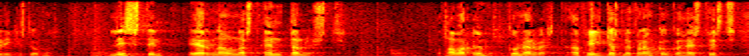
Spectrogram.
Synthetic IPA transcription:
riːcɪst̪jowɾt̪naɾ̥lɪst̪ɪn | ɛɾnaːwnast̪ɛnt̪alʏ̰st̪ | ɔɣθaðvaɾʏm̥kʏnaɾvɛr̥t̪aðfɪlcast̪mɛðfɾamkowŋkʏɦɛjst̪fɪr̥t̪s

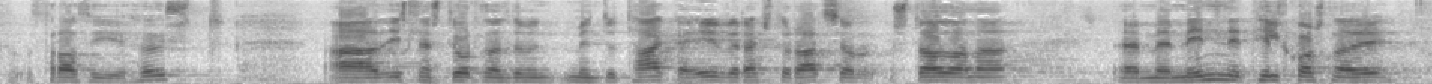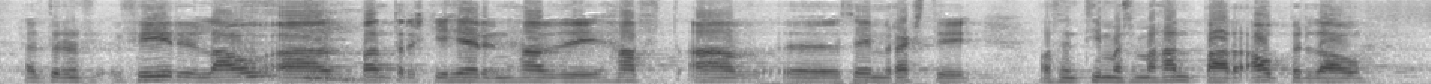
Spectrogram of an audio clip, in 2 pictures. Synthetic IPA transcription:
fɾawθiɪɦœɥst̪ | aðist̪lɛnst̪jowɾt̪nɛlt̪ʏmʏnt̪ʏt̪ʰaːkaɪvɪɾrɛkst̪ʏɾaːt̪sjawst̪œððanːa | mɛðmɪnːɪt̪ʰɪlkʰɔst̪naðɪ | hɛlt̪ʏɾʏnfɪɾɪɾlaːwaðpant̪ɾɛscɪɦɛːɾɪnɦavðɪɦaft̪avθejmrʔɛkst̪ɪ | a̰wθemt̪ʰiːmasɛmaɦanːpaɾa̰ːwpɪɾðaw

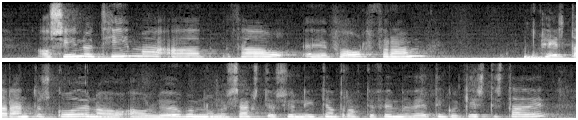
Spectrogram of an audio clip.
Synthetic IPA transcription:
awsiːnʏt̪ʰiːmaʔaðθawfoːwɾ̥fɾam | hejlt̪aɾɛnt̪ʏskɔːðʏnawawlœːɣʏmnuːnʏmsɛkst̪ʰiɔsʏːniːt̪jawhnɾɔht̪ʰiɔfɪmːɪveːjt̪iŋkʏcɪst̪ɪst̪aːðɪ

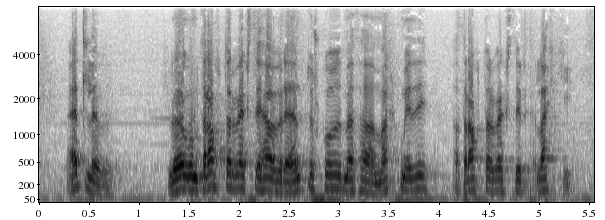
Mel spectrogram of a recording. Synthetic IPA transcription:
ɛ̰t̪lɛɣʏ̰ | lœːɣʏmt̪ɾawht̪aɾvɛkst̪ɪ̥ɦavavɛːɾɪðɛnt̪ʏskɔːwðʏmɛðθaðamar̥kmɪːðɪaðt̪ɾawht̪aɾvɛkst̪ɪɾlajhcɪ̰

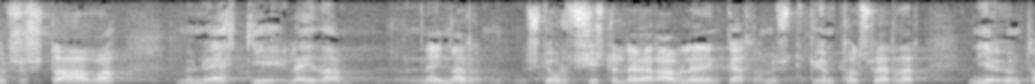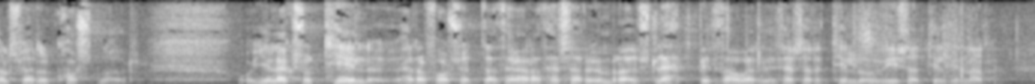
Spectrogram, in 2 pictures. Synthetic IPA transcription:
θɛsʏst̪aːva | mʏ̰ːnʏɛhcɪleːjða | neːjnaɾst̪jowɾt̪sist̪ʏlɛɣaɾavlejðiŋkaɾ̥a̰mɪnst̪ɛ̥hcɪʏmt̪ʰalsvɛɾðaɾ̥ | niːaʏmt̪ʰalsvɛɾðʏɾkʰɔst̪na̰ðʏ̰ɾ̥ɔ̰ɣjɛlɛhksɔt̪ʰɪlhɛrːafɔr̥sɛt̪ɪaðθɛːɣaɾaðθɛsːaɾɪʏmɾajðʏst̪ɛhpɪɾ̥θawvɛɾðɪθɛsːaɾɪt̪ʰɪlːʏɣʏviːsat̪ʰɪlθɪnːaɾ̥

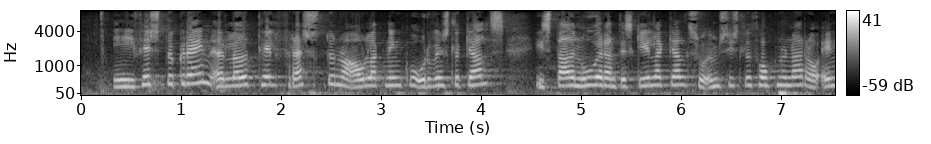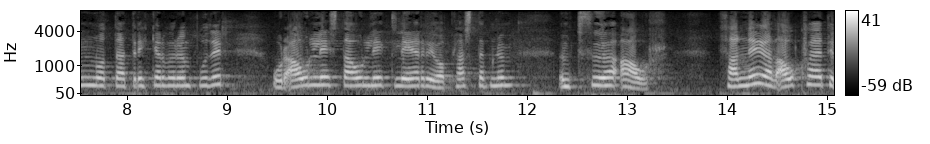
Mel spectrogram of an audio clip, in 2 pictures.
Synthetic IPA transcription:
ifɪr̥st̪ʏkɾeːjnɛɾlœðt̪ʰɪlfɾɛst̪ʏnawaːwlakniŋkʏuɾvɪnst̪ʏcalt̪s | ist̪aːðɪnuːvɛɾant̪ɪscɪːlacalt̪sɔɣʏmsist̪ʏθowhknʏnaɾawʔejnːɔːt̪at̪ɾɪhcaɾvɛɾʏmpuːðɪɾ̥uɾaːwlɪst̪aːwlɪklɛːɾɪɔɣpʰlast̪ɛpnʏmʏmt̪ʰv̥œːʔaːwɾ̥ | θanːɪɣaðaːwkʰvajðɪt̪ʰɪ

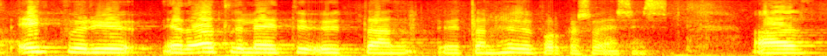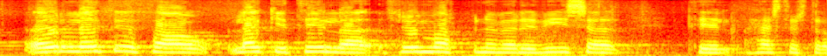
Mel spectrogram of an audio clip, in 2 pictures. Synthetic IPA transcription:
ðejŋ̥kvʏɾjʏɛðœt̪lʏleːjt̪ʏʏːt̪anʏːt̪anɦʏːvʏpɔwɾkasajɪnsɪns | aðœɥɾʏleːjt̪ʏθawlɛcːɪt̪ʰɪlaðfɾʏmːvar̥pɪnʏvɛɾðɪviːsað | t̪ʰɪlɦɛst̪ʏst̪ɾa

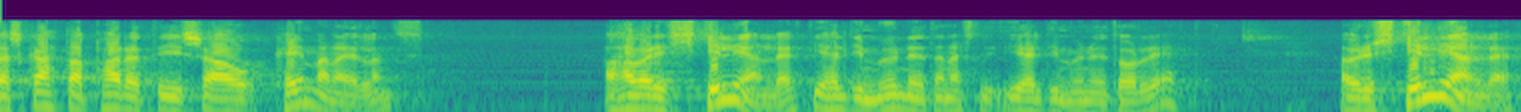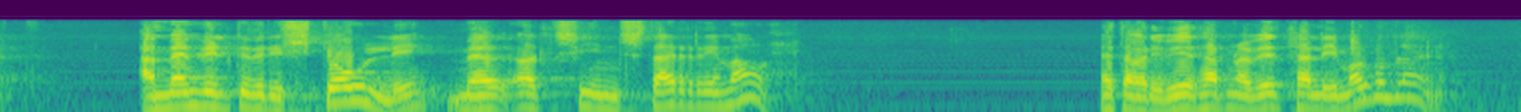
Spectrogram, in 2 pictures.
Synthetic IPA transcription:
askaht̪apʰaːɾat̪isawkʰeːjmaɾnajla̰nt̪s | aðhaðvajɾɪscɪlja̰nlɛxt̪jɛhɛlt̪ɪimʏːnɪðt̪anːajst̪jɛhɛlt̪ɪimʏːnɪðɪt̪ɔɾðejht̪ | aðvaɾɪscɪljanlɛ̰xt̪ | aðmɛnvɪlt̪ʏvɛːɾiscoːwlɪmɛðœt̪l̥sinst̪arːɪmaːwl̥ | θɛht̪avaɾivɪðhapnavɪðt̪ʰaːlɪimawɾkʏmplœːðʏnʏ

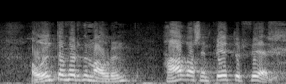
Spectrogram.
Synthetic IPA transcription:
a̰wʏnt̪anfœɾt̪ʏmaːwɾʏmhaːvasɛmpɛːt̪ʏɾ̥fɛːɾ

